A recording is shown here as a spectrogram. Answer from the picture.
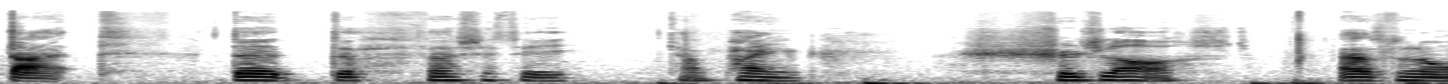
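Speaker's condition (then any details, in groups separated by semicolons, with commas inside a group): Cerebral palsy, mild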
